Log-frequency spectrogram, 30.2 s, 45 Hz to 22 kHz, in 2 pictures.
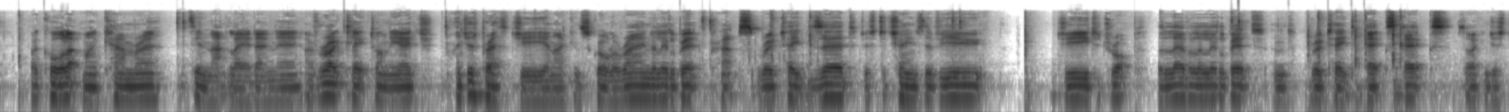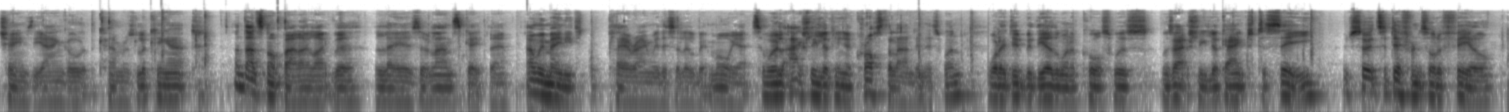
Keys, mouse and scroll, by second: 1.9 right click, 4.4 g, 7.1 click, 7.6 r, 8.1 z, 9.6 click, 10.2 g, 12.4 click, 13.0 Escape, 13.1 r, 13.6 x, 16.1 click, 16.7 r, 17.0 z, 17.9 click, 24.9 g, 27.7 click, 28.1 r, 28.3 z, 30.1 Escape.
